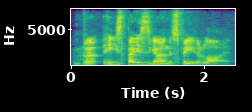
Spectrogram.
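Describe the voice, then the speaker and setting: Animated, insistent man in podcast banter. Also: fairly high pitch, moderate pace. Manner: sweary, argumentative, insistent. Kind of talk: loud casual podcast banter.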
